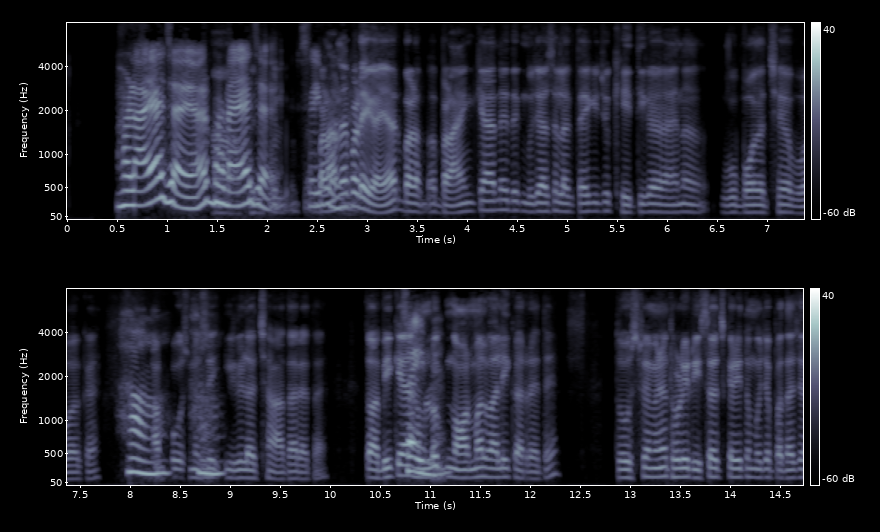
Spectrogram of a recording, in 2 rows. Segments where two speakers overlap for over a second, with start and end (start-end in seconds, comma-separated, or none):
1.5-3.0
